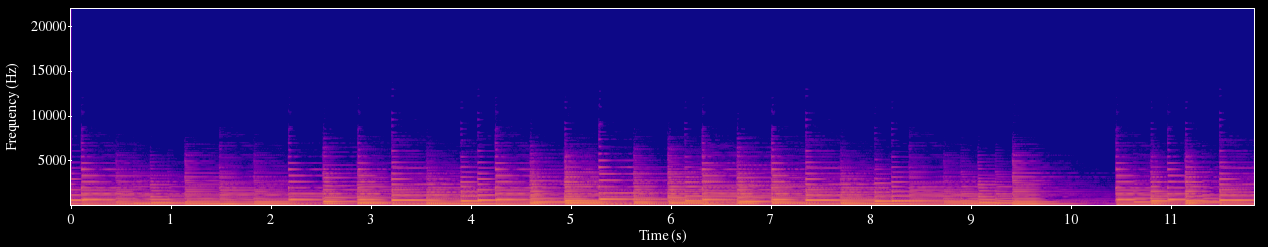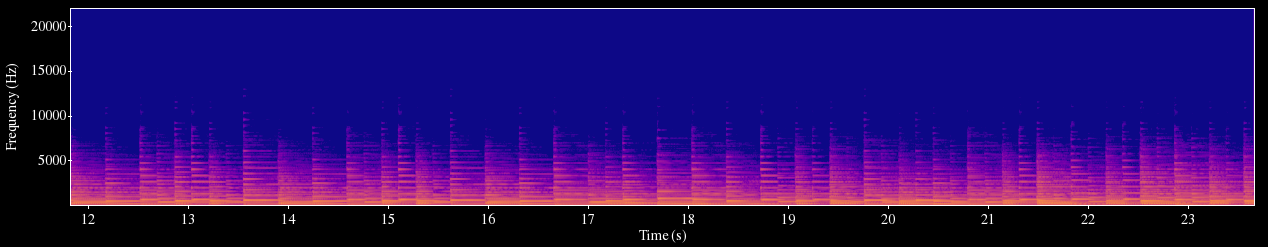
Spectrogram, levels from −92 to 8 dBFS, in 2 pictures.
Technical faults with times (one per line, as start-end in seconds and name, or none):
none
